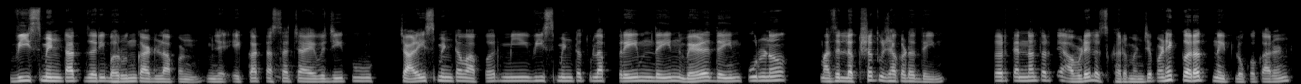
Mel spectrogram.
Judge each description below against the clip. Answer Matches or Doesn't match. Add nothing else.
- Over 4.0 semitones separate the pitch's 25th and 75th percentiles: Doesn't match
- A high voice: Doesn't match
